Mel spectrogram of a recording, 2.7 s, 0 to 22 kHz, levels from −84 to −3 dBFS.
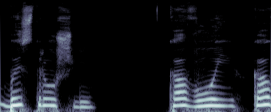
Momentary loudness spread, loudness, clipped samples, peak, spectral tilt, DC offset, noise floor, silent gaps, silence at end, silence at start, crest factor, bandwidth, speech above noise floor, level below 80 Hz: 14 LU; -20 LUFS; under 0.1%; -4 dBFS; -7 dB/octave; under 0.1%; -86 dBFS; none; 0 s; 0 s; 16 dB; 17 kHz; 68 dB; -38 dBFS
